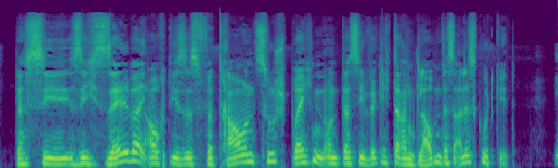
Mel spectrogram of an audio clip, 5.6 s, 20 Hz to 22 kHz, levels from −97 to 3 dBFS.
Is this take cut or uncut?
cut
